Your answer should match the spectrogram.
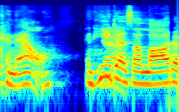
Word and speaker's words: Cannell: I'm going to tell you how I remembered that is because he told me Cannell rhymes with channel, and so now I never have forgotten it.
